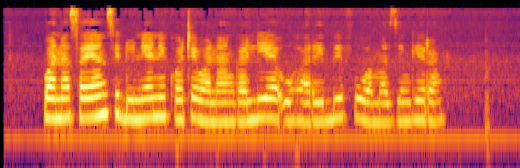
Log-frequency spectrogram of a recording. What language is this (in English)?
Swahili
